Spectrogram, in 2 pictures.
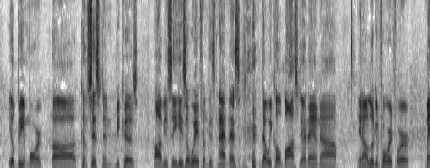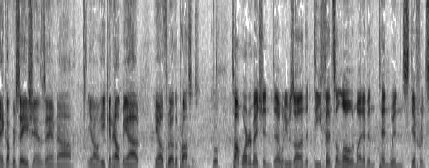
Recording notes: The guys are live from Red Sox Winter Weekend in Springfield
